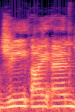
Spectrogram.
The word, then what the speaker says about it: jinn: So someone may drink gin, even though I know it's spelled G-I-N, J-I-N, it's still pronounced gin.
